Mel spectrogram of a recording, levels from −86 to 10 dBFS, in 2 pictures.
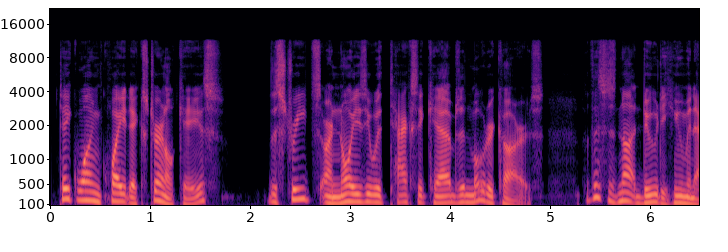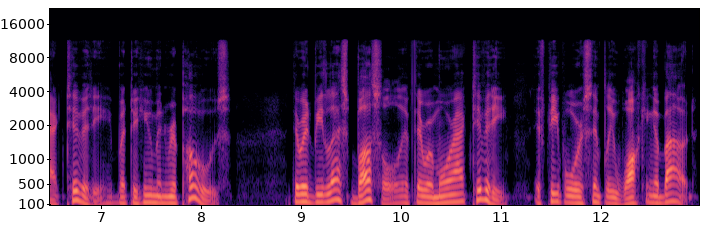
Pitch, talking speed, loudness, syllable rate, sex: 140 Hz, 190 wpm, -20 LUFS, 6.3 syllables/s, male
